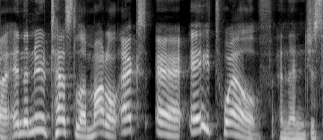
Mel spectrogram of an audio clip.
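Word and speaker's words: X Æ A-12: E a 12 yes so the AE sound is actually like a like that's how you say it yeah so it's like X a a 12 X a 12 Musk yeah yeah basically or what yeah cuz it's like a it's like a long a sound but then it's like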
